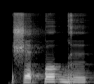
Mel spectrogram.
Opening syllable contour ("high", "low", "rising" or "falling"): low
